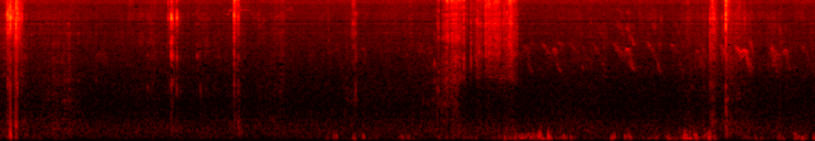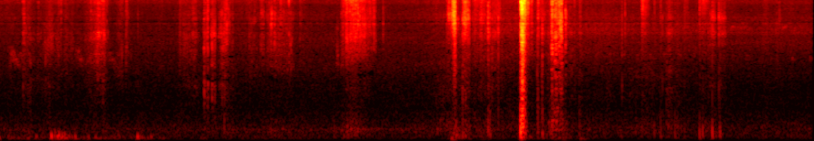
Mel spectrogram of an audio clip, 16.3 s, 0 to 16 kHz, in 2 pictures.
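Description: Faint close-up rustling of vine leaves and handling noise, with scattered light clicks. A sharp click about 13 seconds in is the loudest sound.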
